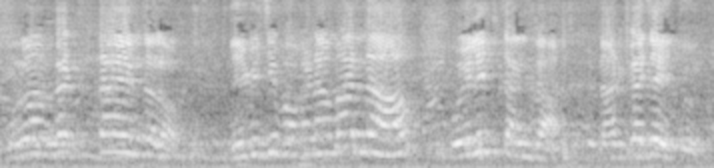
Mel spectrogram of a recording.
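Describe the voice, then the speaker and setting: A man with a Goan accent acting in an amateur stage play as an excitable, grumbling member of a drama group who repeats his phrases. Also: extremely high pitch, brisk, a crowd in the background. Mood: explaining. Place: stage in a large hall, distant microphone. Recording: echoey hall from far off, audience noise.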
